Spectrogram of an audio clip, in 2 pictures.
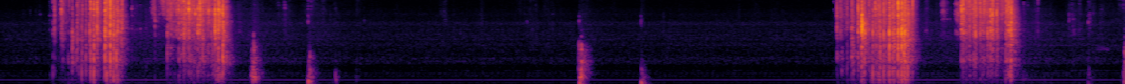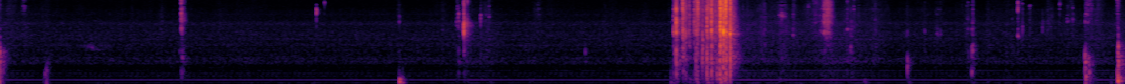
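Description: Tarot cards being shuffled, three separate bursts of rapid riffling flutter separated by long quiet gaps, with scattered single taps and clicks of cards in between.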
